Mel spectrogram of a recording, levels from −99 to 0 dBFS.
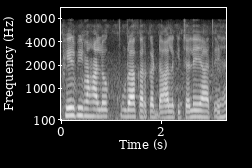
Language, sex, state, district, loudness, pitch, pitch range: Hindi, female, Madhya Pradesh, Umaria, -17 LUFS, 190 Hz, 170-195 Hz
